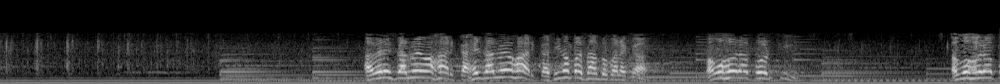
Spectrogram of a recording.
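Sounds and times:
audience applause: 0.0 - 2.3
speech: 3.6 - 8.1, 9.5 - 9.9.

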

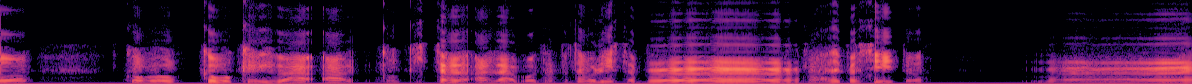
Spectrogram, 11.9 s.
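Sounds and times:
speech: 0.0 - 0.4, 1.3 - 9.4
cow mooing: 10.5 - 11.9.

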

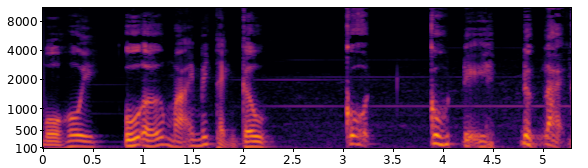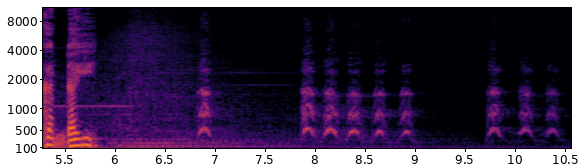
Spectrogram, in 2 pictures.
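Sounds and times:
speech: 0.0 - 2.4, 3.0 - 5.9
dog barking: 6.8 - 7.2, 7.8 - 9.1, 9.7 - 10.5.

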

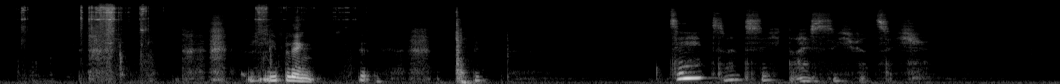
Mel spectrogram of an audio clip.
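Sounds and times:
bunch of keys jingling as it is handed over: 0.0 - 1.6, 2.4 - 3.7
speech: 2.5 - 3.9, 6.8 - 9.2.

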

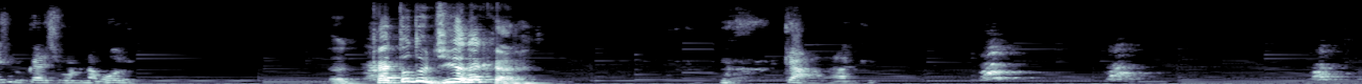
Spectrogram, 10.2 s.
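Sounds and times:
speech: 0.0 - 1.2, 2.5 - 4.2, 5.4 - 6.7
dog barking: 7.3 - 8.8, 9.8 - 10.2.

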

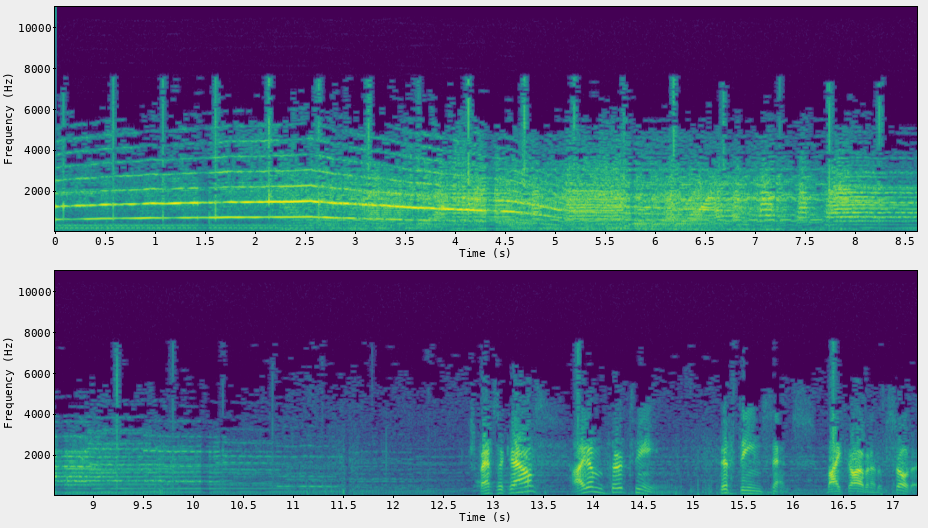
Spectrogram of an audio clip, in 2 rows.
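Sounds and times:
police patrol car siren wailing during a chase: 0.0 - 13.4
rough engine-like undertone: 0.0 - 16.0
speech: 13.0 - 17.2.

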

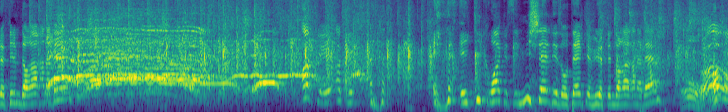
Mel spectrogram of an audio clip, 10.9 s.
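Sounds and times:
speech: 0.0 - 1.6, 4.8 - 10.9
audience cheering and applauding to vote: 0.5 - 7.8, 9.1 - 10.9
laughter: 5.2 - 7.4, 10.2 - 10.9.

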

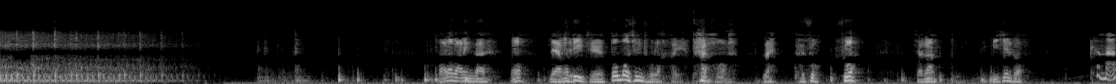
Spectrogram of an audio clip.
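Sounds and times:
motorcycle engine downstairs arriving: 0.0 - 2.2
sharp clicks and knocks: 2.6 - 5.6, 7.6 - 10.7
speech: 4.4 - 10.4, 11.0 - 11.1.

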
